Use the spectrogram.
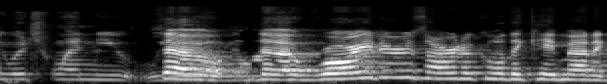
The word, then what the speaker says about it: Reuters: uh Routers article and I don't know if it's Routers or Routers, however you say the Reuters.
